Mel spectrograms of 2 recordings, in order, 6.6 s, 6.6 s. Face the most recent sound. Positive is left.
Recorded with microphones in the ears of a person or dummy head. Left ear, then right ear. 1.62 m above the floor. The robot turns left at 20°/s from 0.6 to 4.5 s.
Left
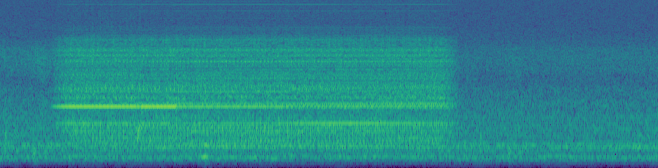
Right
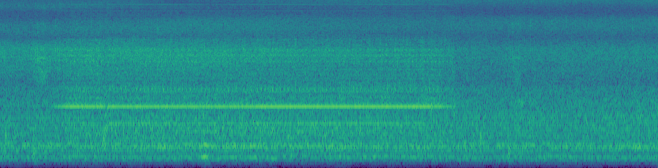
turn(degrees=-115)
